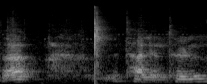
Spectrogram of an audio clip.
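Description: A man's voice talking, with one sharp snap about a second in, from the plastic packaging of a small plastering trowel being handled and opened.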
